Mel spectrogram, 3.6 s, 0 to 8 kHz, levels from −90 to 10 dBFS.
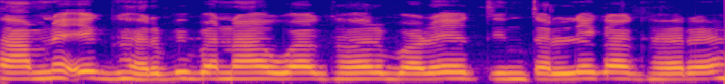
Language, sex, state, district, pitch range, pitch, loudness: Hindi, female, Chhattisgarh, Bilaspur, 200-215 Hz, 210 Hz, -14 LUFS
